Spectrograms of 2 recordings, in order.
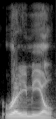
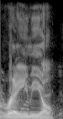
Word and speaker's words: Ramiel: and it's for ramiel oh come say it correctly you must say it like gabriel don't say it what's raining your twitch notification that's so weak raymeal his name is lord ramiel no it's lord do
